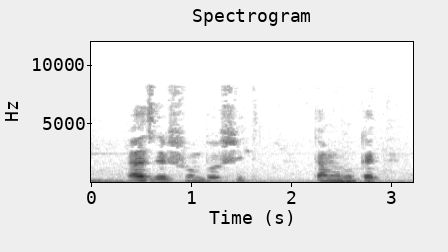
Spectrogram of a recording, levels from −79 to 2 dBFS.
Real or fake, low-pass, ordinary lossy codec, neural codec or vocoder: real; 10.8 kHz; MP3, 32 kbps; none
